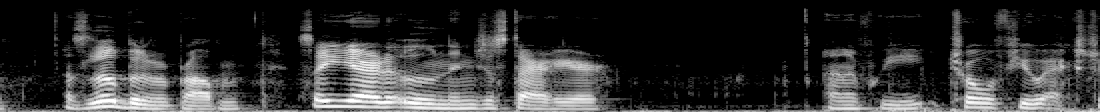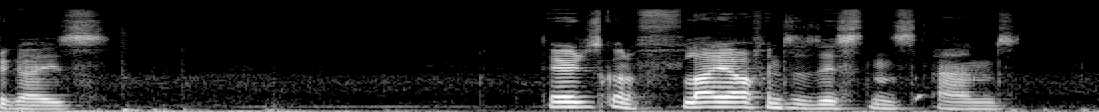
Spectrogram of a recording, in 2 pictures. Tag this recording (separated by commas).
Speech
